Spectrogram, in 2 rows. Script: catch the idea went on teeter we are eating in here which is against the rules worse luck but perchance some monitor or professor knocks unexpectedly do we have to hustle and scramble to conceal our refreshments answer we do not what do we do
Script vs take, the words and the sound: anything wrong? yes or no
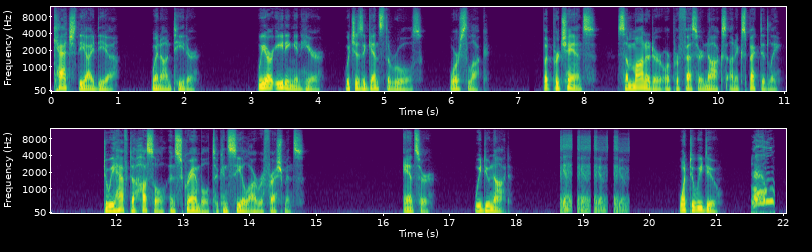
yes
